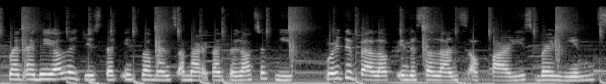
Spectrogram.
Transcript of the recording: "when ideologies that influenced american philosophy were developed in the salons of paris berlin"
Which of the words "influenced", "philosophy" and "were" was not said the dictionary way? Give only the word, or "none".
influenced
